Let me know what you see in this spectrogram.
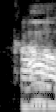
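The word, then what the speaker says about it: Comeau: Como is pronounced Como.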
